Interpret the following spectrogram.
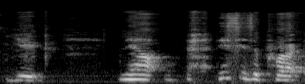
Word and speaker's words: Uth: UT U but it's it's actually pronounced youth now this is a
